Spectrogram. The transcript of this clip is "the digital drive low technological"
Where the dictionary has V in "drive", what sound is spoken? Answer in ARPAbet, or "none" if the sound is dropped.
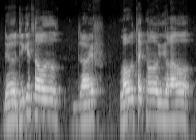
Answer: F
